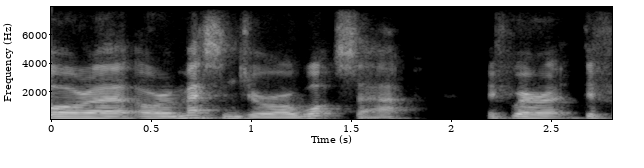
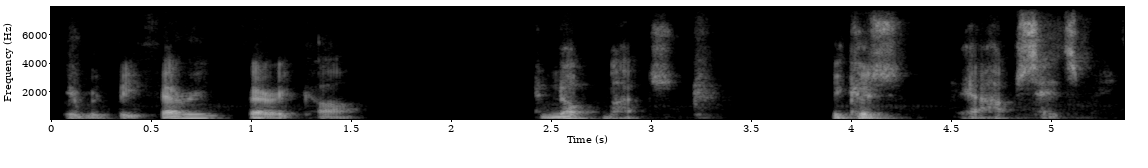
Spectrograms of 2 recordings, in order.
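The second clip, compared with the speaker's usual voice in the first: mock Michael Caine; 7 semitones lower, 9 dB quieter than usual. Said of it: "If I did do Michael Caine".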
